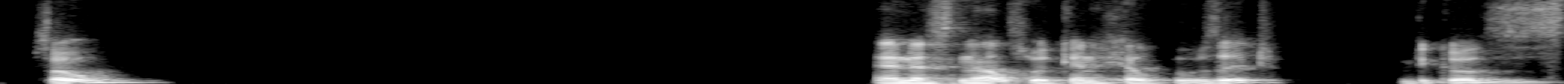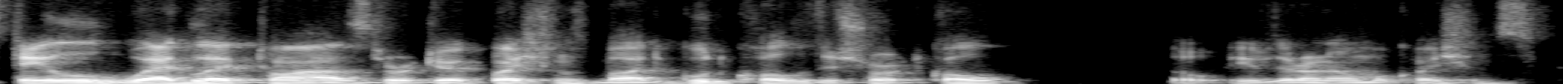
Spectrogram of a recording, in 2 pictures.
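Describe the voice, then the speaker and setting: A man organizing an online information session, answering questions in a polite, relaxed, slightly halting way. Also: on the low side, lo-fi sound. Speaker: program organizer.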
